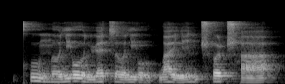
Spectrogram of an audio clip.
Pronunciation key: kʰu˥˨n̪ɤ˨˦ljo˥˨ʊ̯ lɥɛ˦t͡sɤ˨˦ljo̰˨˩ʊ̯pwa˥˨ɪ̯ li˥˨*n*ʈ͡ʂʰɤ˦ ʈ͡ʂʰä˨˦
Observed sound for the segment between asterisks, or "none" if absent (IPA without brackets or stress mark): n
